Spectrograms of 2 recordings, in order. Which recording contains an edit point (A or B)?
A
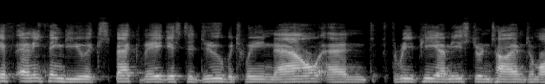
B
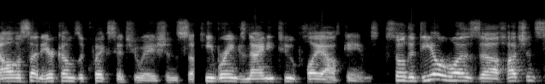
B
